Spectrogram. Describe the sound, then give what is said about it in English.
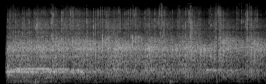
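A crowd claps steadily, a dense, even wash of applause that holds strong without fading for a couple of seconds, with a faint whoop or vocal note briefly audible near the start. “Give it up for Lainey.”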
